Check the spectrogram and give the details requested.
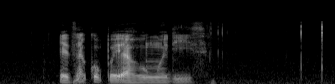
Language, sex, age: Southern Sotho, male, 20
